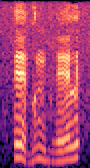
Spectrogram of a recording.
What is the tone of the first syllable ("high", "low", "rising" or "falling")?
falling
